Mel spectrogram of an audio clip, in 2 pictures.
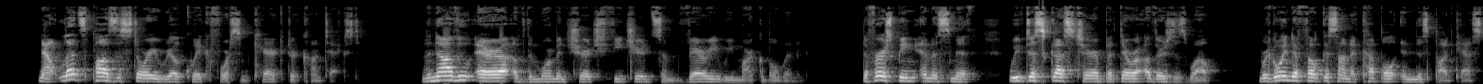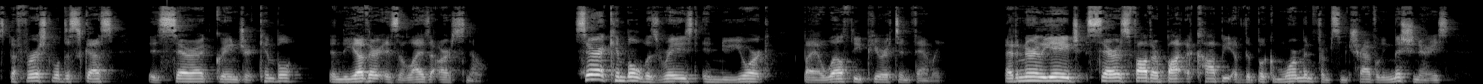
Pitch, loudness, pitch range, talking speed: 135 Hz, -18 LUFS, 120-155 Hz, 185 wpm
